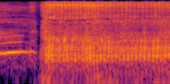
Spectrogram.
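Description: A long, loud raspberry blown with the lips, a buzzy, sputtering flutter lasting over a second, right after a brief voiced hum. There is no other talk.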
